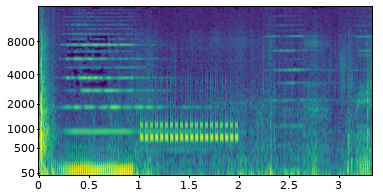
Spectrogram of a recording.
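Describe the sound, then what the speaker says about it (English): A telephone rings indoors: a low buzzy tone, then a rapid trilling electronic bell ring lasting about a second, loud and close, fading into faint room noise with no talking. "Is that the phone?"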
